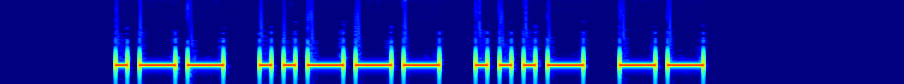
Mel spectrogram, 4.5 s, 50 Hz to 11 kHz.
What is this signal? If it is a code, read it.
Morse code, heard as a keyed tone, about 20 wpm, 700 Hz. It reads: W2VM
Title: Easy Call Signs Repeated 3x - 20wpm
